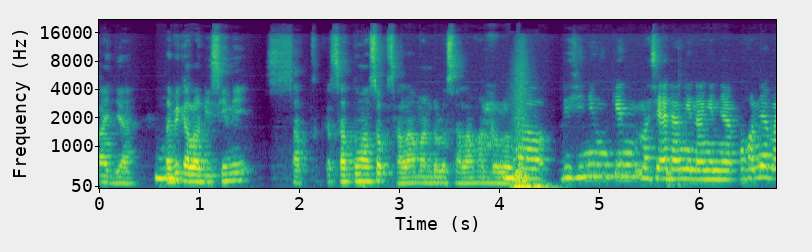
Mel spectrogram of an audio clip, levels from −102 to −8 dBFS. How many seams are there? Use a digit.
1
